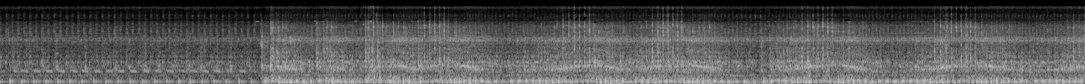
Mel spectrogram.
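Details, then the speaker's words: Honda Beat FI scooter idling with a loose, uneven metallic "kletek" rattle about four per second from the CVT at the rear pulley; clutch-area rattle, cause suspected, not confirmed. "Ya teman-teman sudah mendengarkan kan suara keletek-kleteknya kemeleteknya pada bagian CVT motor ini di bagian fokus ke belakang ya"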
